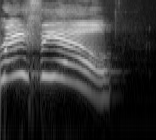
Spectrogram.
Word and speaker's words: Raphael: It's June, Diane, Raphael. I said it correctly. – You did.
